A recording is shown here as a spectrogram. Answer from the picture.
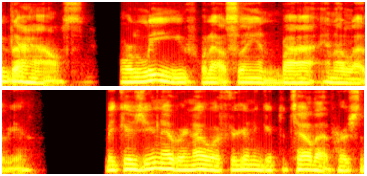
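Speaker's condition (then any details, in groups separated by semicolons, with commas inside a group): Cerebral palsy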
